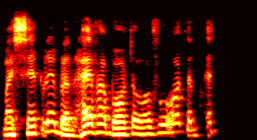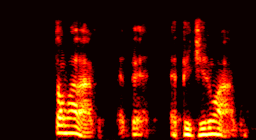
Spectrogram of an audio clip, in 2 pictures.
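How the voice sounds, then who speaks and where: Um professor de inglês brasileiro dando aula online, paciente, repetindo e conferindo se o aluno entendeu. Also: male voice, a little high, expressive, fairly quick, vocal fry, highs cut off. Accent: Brazilian Portuguese. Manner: patient, repeats and checks understanding. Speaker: English teacher. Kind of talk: online English class.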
